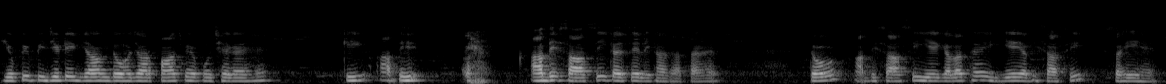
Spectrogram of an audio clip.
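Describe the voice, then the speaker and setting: A woman's voice: low-pitched, fairly even intonation, measured pace, darkish tone, dull audio. A woman teaching an exam-prep spelling lesson, repeating each word as she points out right and wrong forms.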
